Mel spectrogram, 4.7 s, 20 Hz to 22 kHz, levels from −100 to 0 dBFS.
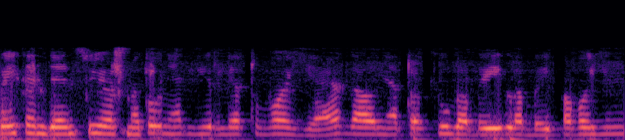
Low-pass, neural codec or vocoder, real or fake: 5.4 kHz; none; real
